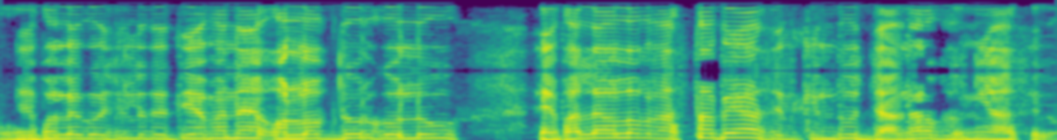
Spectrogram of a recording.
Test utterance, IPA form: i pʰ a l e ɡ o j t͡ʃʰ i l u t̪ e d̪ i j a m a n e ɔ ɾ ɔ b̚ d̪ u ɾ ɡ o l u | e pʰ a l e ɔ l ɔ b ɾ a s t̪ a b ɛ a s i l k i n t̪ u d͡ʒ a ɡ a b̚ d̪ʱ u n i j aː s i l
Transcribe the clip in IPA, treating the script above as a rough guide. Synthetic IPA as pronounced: e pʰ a l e ɡ o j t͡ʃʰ i l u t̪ e t̪ i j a m a n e ɔ l ɔ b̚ d̪ u ɾ ɡ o l u | e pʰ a l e ɔ l ɔ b ɾ a s t̪ a b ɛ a s i l k i n t̪ u d͡ʒ a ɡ a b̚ d̪ʱ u n i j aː s i l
